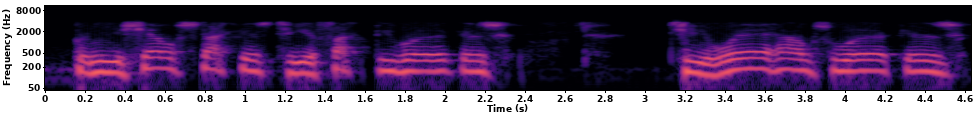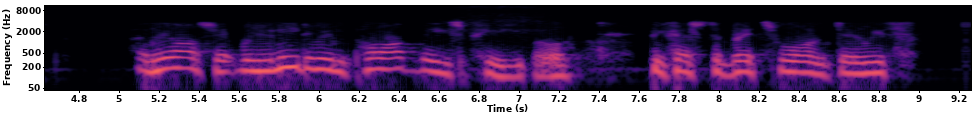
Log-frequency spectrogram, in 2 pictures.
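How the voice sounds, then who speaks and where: A man with an ordinary speaking voice talks at a moderate pace. His pitch is fairly high and his loudness very even. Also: ordinary pitch variation. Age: 60s. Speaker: caller. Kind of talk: call-in radio opinion.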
